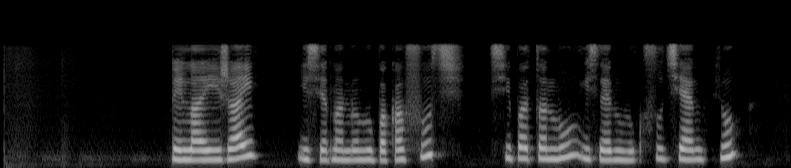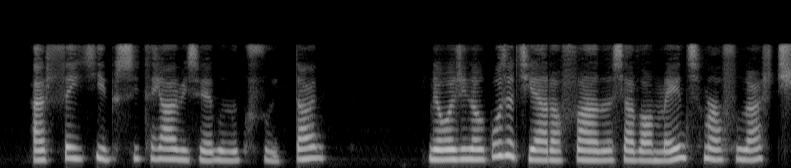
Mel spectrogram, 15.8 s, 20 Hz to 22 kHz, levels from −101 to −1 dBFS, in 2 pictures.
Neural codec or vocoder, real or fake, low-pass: codec, 16 kHz, 0.5 kbps, FunCodec, trained on Chinese and English, 25 frames a second; fake; 7.2 kHz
